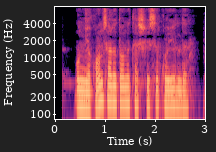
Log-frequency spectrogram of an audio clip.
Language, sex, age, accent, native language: Uzbek, male, 18-24, Toshkent shahri, Uzbek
